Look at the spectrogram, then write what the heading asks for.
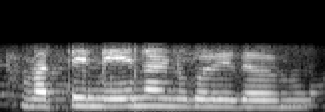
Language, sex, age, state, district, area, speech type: Kannada, female, 18-30, Karnataka, Vijayanagara, rural, conversation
